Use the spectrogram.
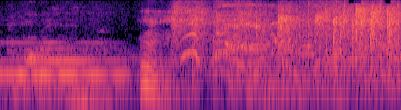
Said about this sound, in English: Oh, thanks, ladies and gentlemen, for your kind applause.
